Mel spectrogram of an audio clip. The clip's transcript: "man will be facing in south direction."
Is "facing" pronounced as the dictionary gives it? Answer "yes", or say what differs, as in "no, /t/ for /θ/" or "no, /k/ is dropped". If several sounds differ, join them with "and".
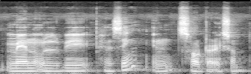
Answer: no, /p/ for /f/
